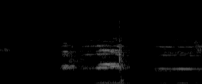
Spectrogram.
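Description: A rooster crowing, faint, starting about half a second in: one crow in two parts, the second part a held note. A single short click comes about a second in.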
